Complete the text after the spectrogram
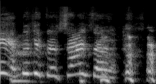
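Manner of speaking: very high, squeaky, helium-like voice. Retelling what the guys said down in the gulf, in a squeaky helium voice. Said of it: "they had that helium voice".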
